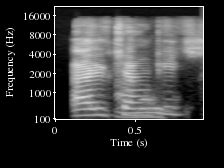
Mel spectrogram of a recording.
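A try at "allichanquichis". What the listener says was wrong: No es alchey, sino alichey. Alichan, kichik. Alichan, kichik.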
